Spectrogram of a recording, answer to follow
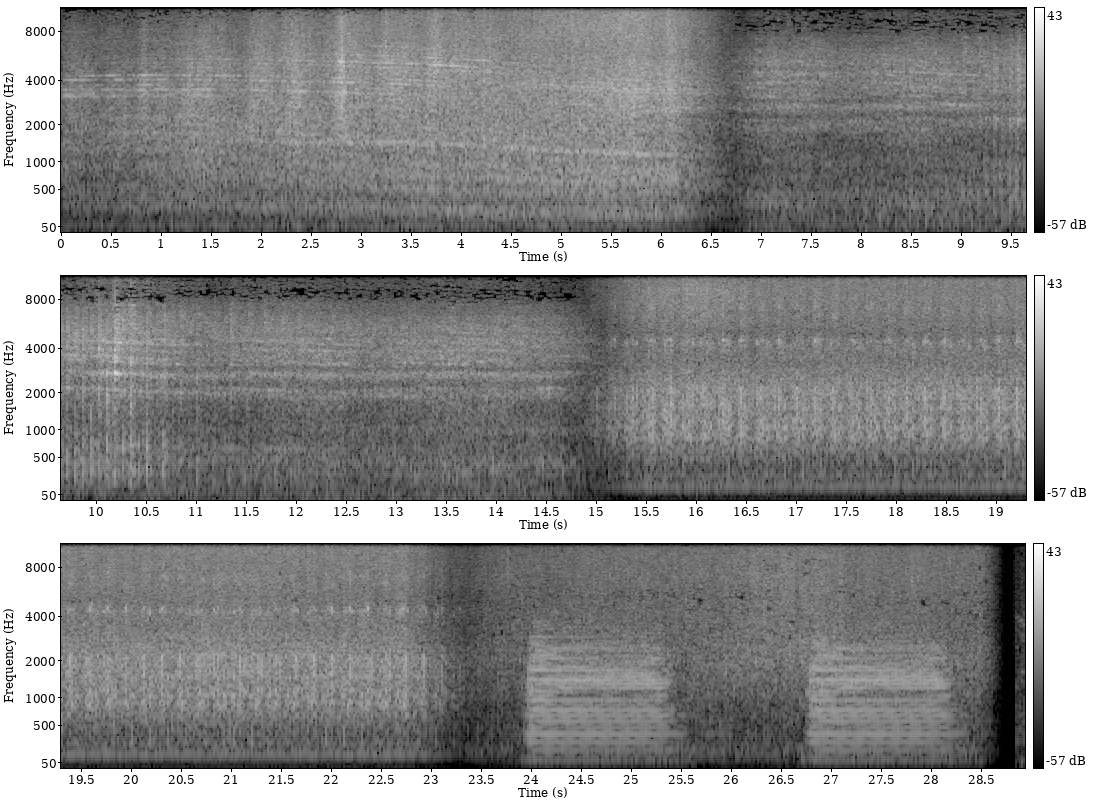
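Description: A large vehicle rumbling past, followed by a horn: one long steady blast lasting several seconds, then two short blasts near the end.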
